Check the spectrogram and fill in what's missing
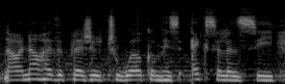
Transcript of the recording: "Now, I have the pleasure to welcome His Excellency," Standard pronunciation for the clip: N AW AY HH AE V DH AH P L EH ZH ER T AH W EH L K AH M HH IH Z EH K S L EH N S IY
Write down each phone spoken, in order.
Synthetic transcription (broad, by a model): N AW AY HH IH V DH AH P L EH ZH ER T AH W EH L K AH M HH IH Z EH K S L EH N S IY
